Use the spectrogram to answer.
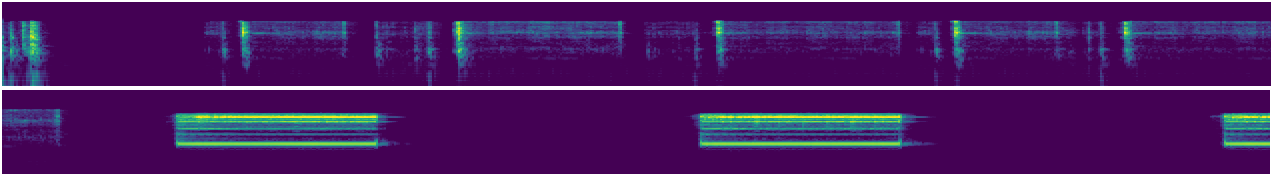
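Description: A telephone being dialed to make a call: a long run of sharp, irregular clicks, then three long, steady electronic tones separated by pauses of silence.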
